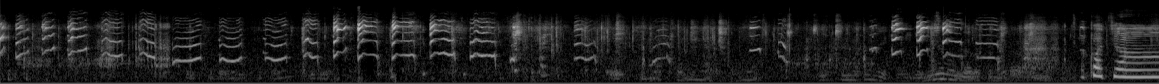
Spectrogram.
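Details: Pomeranian puppies at a Pomeranian breeding kennel: a fast run of thin, bent squeaks, about four a second, then scattered yelps and soft whines, ending on a drawn-out, lower whine.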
